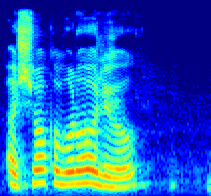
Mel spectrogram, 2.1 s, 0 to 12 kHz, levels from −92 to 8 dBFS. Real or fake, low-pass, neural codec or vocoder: fake; 9.9 kHz; autoencoder, 22.05 kHz, a latent of 192 numbers a frame, VITS, trained on one speaker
